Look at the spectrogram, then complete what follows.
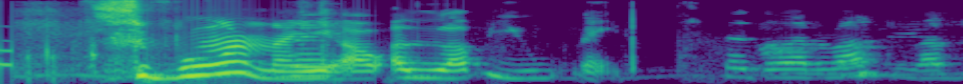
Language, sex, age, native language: Icelandic, female, 9, Icelandic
